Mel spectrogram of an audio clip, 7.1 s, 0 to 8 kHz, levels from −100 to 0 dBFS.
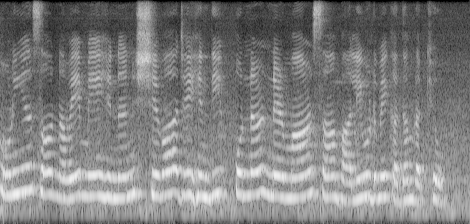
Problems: constant background noise, echo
